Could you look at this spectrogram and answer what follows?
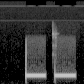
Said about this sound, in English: Let's call it. It's ringing. Is he gonna answer?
